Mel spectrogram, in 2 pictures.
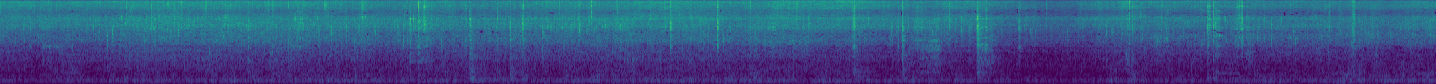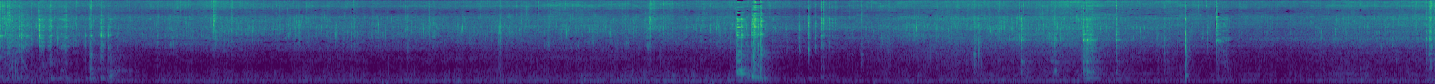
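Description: Bacon and mushrooms sizzling in cast iron pans over an open fire: a steady hiss with scattered crackles and pops. A single sharp knock comes about two thirds of the way through, and metal tongs stir the mushrooms near the end.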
